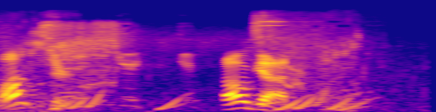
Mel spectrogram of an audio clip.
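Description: A fiery explosion bursts.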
